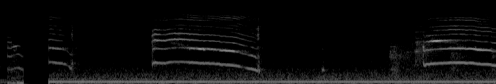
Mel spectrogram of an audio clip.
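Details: Kitten meowing indoors: a short high meow, then a long drawn-out one sliding slowly downward, and a third after a pause, each clear and tonal with rich overtones, over a steady low electrical hum.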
